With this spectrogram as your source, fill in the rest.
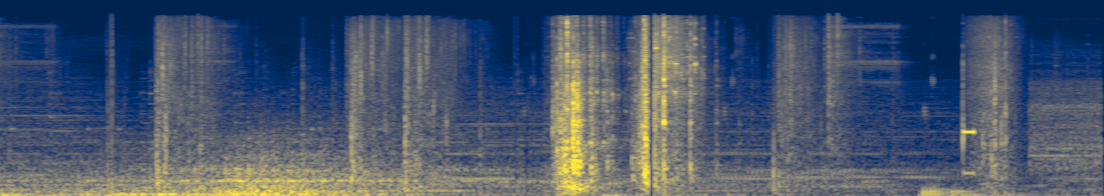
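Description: Footsteps thud on a hard floor in an echoing corridor.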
